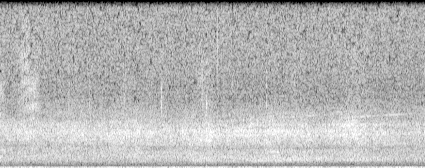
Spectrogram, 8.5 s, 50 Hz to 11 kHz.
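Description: A Cathay Pacific Airbus A350-900 bound for Hong Kong at Manchester Airport, heard as a faint, steady low engine rumble that holds without change, distant and alone.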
